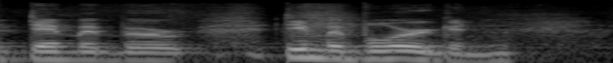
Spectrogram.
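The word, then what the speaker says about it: Dimmuborgir: Did you guys go see the chimneys in Dimmerburger? – Dimmerburger? Actually, it's a pretty good pronunciation. It really was kind of a Dimmerburgen.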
